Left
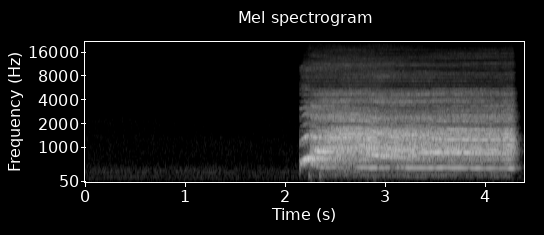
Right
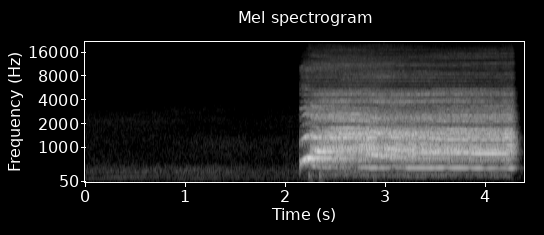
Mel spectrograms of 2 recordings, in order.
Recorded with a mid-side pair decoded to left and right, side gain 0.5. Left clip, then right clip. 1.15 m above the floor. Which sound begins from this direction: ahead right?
A scream, at 2.1 s.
